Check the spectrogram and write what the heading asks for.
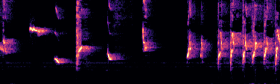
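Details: Purple-throated sunbird, or konin, singing chirpy tutor song for kolibri ninja: thin high slurred notes and chips, speeding into a rapid buzzy chattering run at the end.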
